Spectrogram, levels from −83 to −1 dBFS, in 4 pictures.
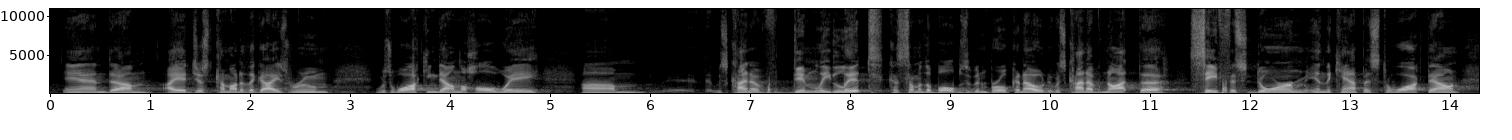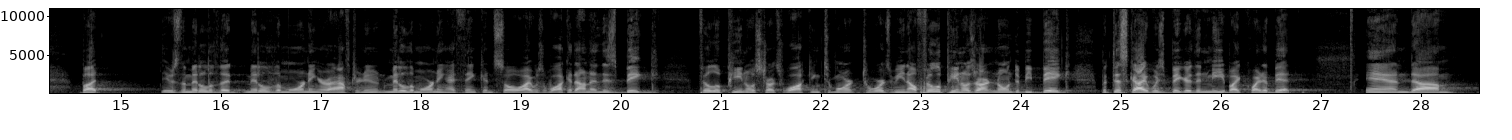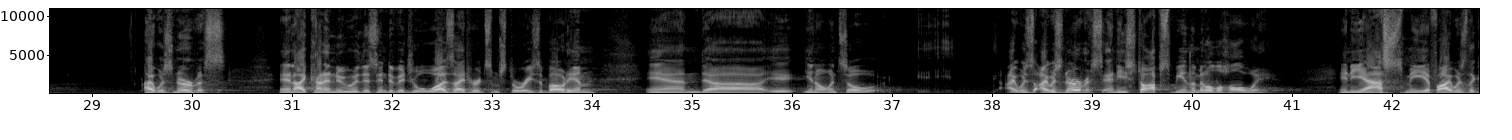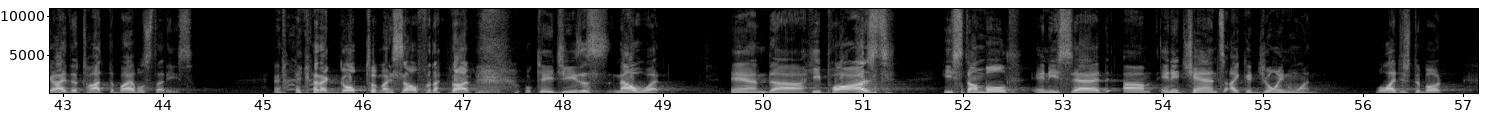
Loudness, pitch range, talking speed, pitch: -30 LUFS, 120-150 Hz, 195 wpm, 135 Hz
